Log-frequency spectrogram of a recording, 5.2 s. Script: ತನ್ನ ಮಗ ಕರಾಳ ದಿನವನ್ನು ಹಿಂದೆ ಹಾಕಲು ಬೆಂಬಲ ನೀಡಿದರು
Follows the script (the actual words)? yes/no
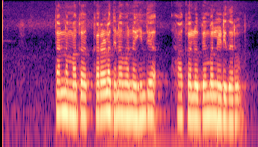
yes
